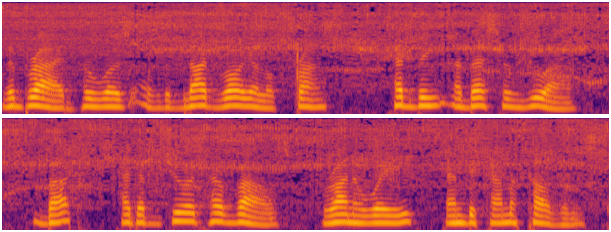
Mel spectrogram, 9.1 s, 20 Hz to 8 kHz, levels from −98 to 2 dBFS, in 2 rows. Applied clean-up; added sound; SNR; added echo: none; Engine / Domestic sounds, home sounds; 9 dB; none.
